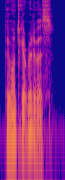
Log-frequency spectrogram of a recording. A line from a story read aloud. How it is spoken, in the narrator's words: said Trillian nervously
